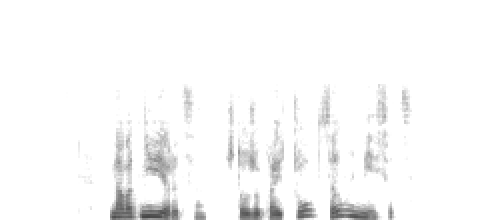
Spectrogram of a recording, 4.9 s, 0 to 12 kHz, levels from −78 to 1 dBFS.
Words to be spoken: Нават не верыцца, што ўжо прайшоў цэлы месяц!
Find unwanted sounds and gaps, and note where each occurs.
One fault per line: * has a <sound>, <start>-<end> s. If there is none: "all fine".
* has a dropout, 2.8-2.9 s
